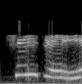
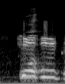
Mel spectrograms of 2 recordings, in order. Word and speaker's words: Chidi: Chidi, yes, Chidi, you pronounced it very right, yes, I've got it right.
